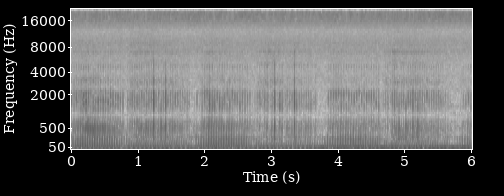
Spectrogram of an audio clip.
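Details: Close, low purring from a cat, a constant rough rumble with slight rises and dips and several small sharp ticks along the way.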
